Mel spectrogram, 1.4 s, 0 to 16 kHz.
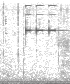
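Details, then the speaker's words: Flocare Infinity enteral feeding pump: three short high electronic beeps as the start/stop key is pressed after setting a continuous-feed dose. "using the pl plus and minus Keys enter the dose to be delivered the range goes from 1 to 4,000 ml in 1 ml increments once you set the dose press the start stop key as"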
